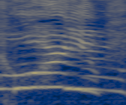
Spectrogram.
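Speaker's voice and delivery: high, loud shout. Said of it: "He's like".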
